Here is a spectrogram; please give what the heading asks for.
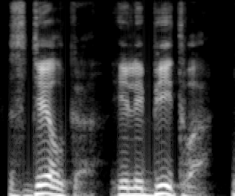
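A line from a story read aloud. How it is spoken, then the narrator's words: Muffled low voice. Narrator (Russian): глухо проговорил орочий вождь, массивный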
